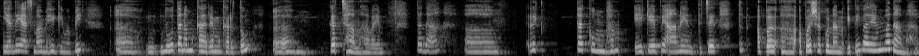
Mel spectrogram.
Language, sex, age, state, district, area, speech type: Sanskrit, female, 18-30, Karnataka, Hassan, urban, spontaneous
